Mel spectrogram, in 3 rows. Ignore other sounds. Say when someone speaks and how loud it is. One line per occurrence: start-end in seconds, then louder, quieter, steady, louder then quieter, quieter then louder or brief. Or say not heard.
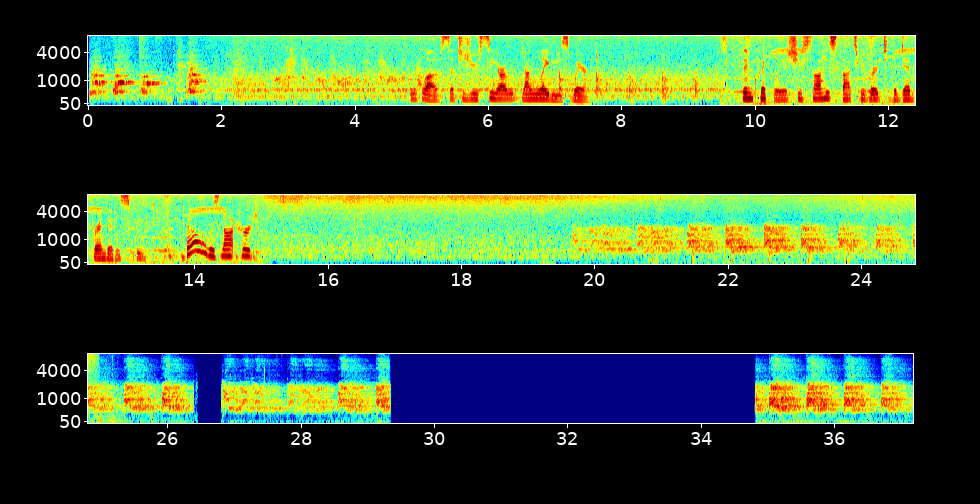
4.8-7.5 brief
9.8-14.9 quieter then louder.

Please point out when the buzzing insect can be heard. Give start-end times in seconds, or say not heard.
0.0-25.5.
